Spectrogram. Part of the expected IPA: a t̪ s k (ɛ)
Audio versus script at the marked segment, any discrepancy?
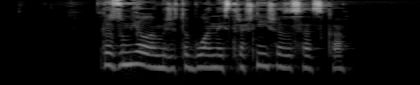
yes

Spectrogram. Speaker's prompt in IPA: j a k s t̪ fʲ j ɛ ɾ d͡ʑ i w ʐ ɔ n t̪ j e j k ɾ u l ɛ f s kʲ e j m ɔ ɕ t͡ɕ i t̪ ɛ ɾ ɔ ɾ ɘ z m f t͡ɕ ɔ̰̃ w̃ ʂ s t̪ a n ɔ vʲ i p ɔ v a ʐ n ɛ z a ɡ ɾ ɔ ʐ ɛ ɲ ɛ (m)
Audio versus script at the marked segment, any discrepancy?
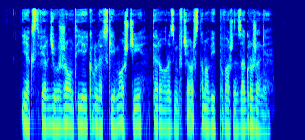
yes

